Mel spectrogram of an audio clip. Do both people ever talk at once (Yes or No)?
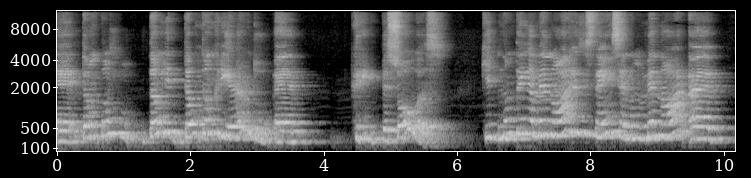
No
